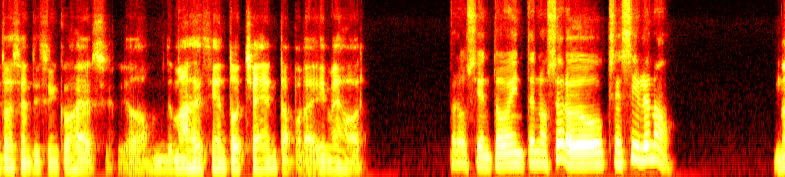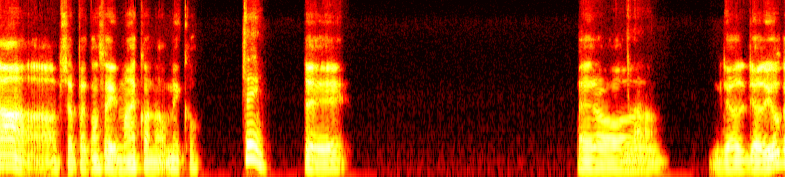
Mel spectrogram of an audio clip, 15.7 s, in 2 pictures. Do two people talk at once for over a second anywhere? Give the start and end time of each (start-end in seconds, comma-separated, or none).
none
